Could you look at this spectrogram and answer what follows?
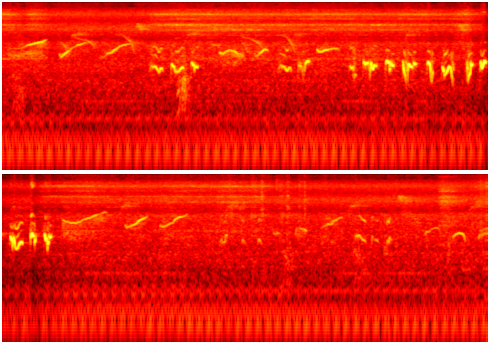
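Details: Yellow-vented bulbul song for tutoring young birds, in the long-rolling style: scattered upslurred whistles, a brisk burst of bubbly repeated notes in the middle, then softer whistles, all above a constant low drone.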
